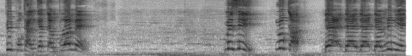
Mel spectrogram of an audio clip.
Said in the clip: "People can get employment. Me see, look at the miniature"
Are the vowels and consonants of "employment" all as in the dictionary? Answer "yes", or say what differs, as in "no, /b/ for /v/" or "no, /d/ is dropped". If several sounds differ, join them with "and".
yes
